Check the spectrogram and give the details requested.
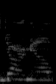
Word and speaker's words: d'Arnaud: Well, earlier this weekend, Travis d'Arnaud was traded from the Dodgers to the Rays, and he had a bit of a crash. D'Arnaud. That's how you pronounce it.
